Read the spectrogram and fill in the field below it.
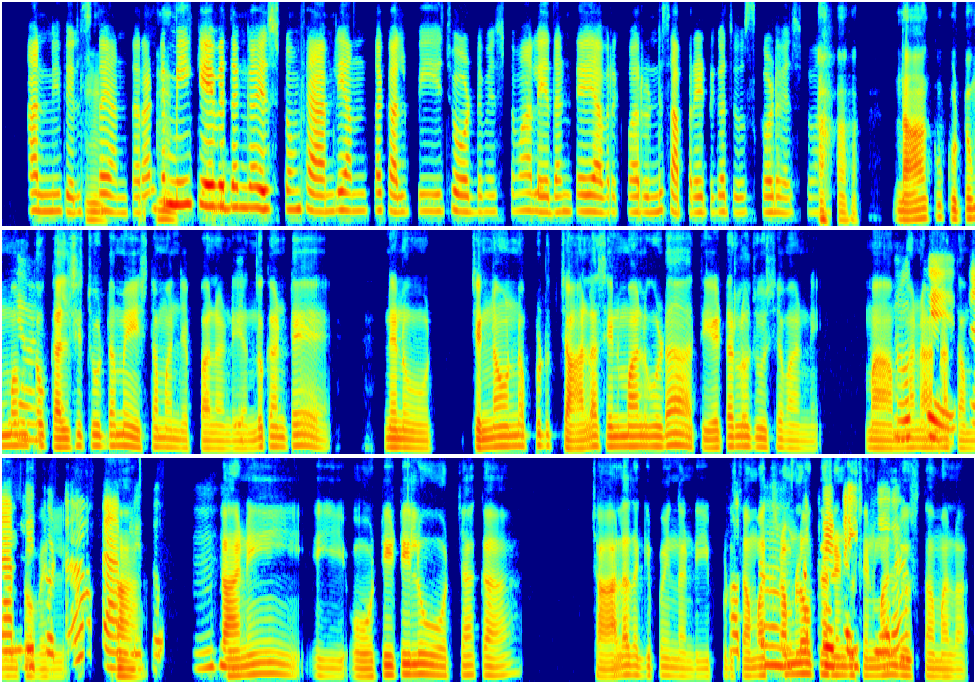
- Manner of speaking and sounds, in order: in English: "ఫ్యామిలీ"; in English: "సపరేట్‌గా"; chuckle; static; in English: "థియేటర్‌లో"; in English: "ఫ్యామిలీ‌తో"
- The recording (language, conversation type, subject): Telugu, podcast, స్ట్రీమింగ్ సేవల ప్రభావంతో టీవీ చూసే అలవాట్లు మీకు ఎలా మారాయి అనిపిస్తోంది?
